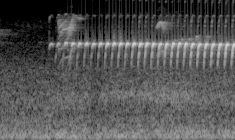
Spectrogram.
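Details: Green canary singing a loud, even trill of sharp, high pulses, about twelve per second, sustained for nearly two seconds after a brief quiet start.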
